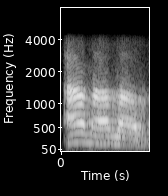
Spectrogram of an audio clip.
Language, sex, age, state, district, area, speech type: Sanskrit, male, 45-60, Uttar Pradesh, Prayagraj, urban, conversation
